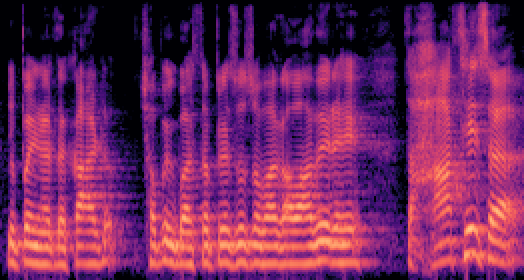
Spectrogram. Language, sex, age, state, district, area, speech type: Maithili, male, 60+, Bihar, Saharsa, urban, spontaneous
